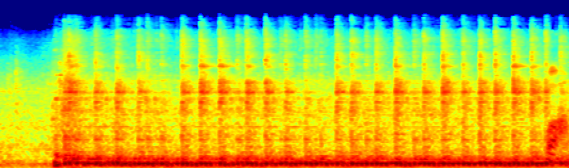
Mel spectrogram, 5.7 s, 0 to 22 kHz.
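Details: Yamaha 125Z two-stroke that previously would not start despite an earlier carburettor service: it fires instantly and settles into a crisp, even popping idle with no stumbling. A clean, normal start.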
